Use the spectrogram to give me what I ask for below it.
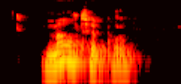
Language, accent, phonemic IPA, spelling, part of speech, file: English, Southern England, /ˈmʌltɪpəl/, multiple, determiner / adjective / noun, LL-Q1860 (eng)-multiple.wav
- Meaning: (determiner) More than one (followed by plural)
